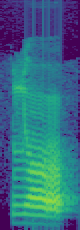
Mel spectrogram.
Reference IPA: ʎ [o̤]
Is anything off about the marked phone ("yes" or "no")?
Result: yes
